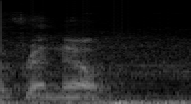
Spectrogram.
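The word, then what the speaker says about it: Fresnel: All right, that is the frenel. Even over here the same thing is happening. Frenel fel the s is silent.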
